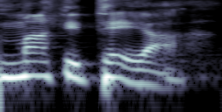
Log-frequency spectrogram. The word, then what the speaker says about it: mathiteia: And the word, I want you to write it down, see if you can, is matheteia. Matheteia. I know, right? Matheteia. It's like Matthew, M-A-T-H-I-T-E-I-A, with an accent on the I.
